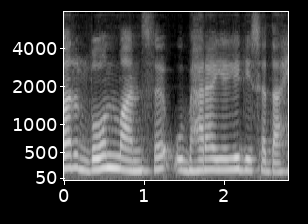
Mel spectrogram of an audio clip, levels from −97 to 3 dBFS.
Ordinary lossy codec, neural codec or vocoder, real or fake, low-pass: none; codec, 16 kHz, 0.5 kbps, FunCodec, trained on LibriTTS, 25 frames a second; fake; none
